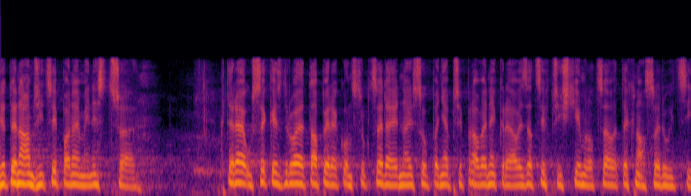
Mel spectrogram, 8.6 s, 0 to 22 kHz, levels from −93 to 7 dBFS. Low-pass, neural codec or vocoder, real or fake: 7.2 kHz; none; real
